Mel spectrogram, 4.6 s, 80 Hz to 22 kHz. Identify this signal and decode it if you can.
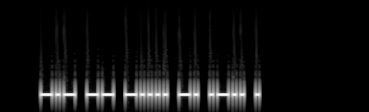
Morse code, heard as a keyed tone, about 25 wpm, 700 Hz. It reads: KM6NLE
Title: USA Call Signs - 6 Characters - Repeated 3x - 25wpm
